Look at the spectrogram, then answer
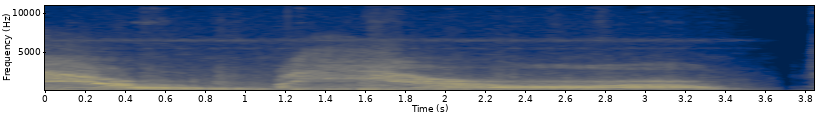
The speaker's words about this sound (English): You know, last trip, a mountain lion showed up right over that tunnel. There's one now, so you better all be real quiet.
